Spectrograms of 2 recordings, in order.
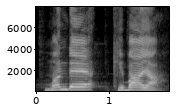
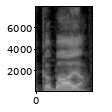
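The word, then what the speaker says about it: Kebaier: So let me just pull up the Tunisian page in the backdrop here, and yeah, Monday Kabaya, say his name properly. You know, not spelt right there. Kabaya.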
